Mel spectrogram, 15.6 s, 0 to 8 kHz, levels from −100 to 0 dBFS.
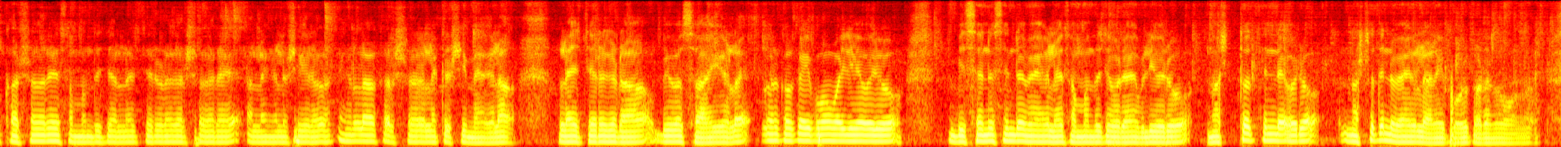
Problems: constant background noise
